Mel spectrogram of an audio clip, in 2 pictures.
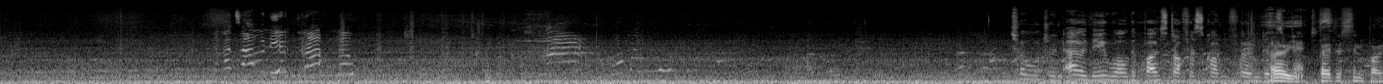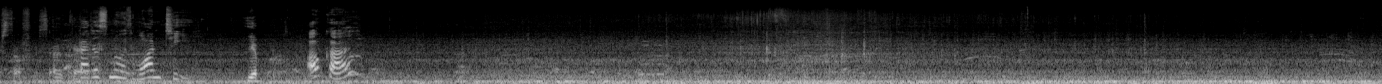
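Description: A car engine hums steadily with tyres rumbling on the road.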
